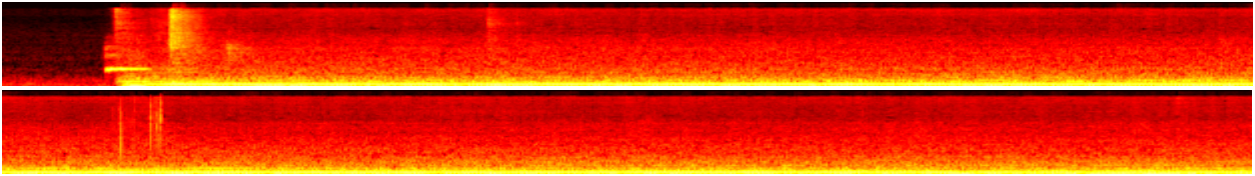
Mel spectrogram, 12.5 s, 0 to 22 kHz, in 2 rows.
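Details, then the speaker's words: Whirlpool dryer circa 2018, previously squeaking, after replacing belt, pulley/tensioner parts and reassembling: smooth steady low hum with no squeak, scrape or thump; running quietly and normally. "It's very quiet and smooth. Very quiet. Very smooth."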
